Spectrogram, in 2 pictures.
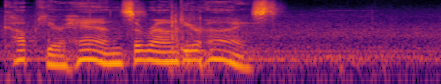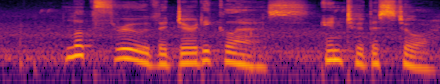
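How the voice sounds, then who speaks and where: An actress playing a haunted audio tour guide in a fiction monologue, speaking deliberately and haltingly, with insistent repetition. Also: female voice, on the low side, animated, noisy background. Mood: hushed, eerie. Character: eerie, haunted woman guiding an audio tour. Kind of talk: dramatic second-person audio fiction monologue.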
